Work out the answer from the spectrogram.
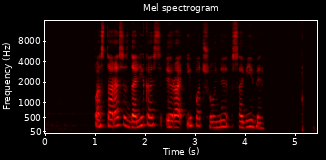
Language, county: Lithuanian, Panevėžys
